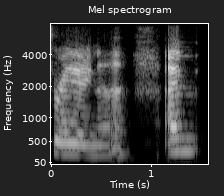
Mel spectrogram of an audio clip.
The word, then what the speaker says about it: Riona: Is it Riona? Have I pronounced that right? Yeah, it's Riona.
